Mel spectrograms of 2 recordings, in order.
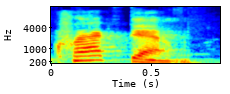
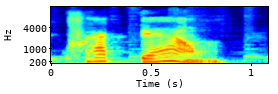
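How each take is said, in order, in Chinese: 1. 重音落在 crack 上。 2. 重音落在 down 上。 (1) "要重读的是前面的这个crack down" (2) "在这个地方我们要重读这个介词down"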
